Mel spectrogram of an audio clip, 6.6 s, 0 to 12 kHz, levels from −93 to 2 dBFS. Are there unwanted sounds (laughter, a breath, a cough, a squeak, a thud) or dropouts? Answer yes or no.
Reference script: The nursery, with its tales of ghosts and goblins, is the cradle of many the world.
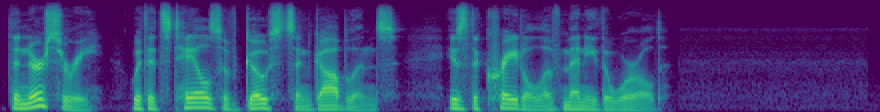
no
